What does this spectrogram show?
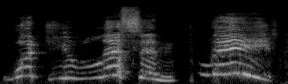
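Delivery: slow, rising to a high loud shrieked please; beg, then break into a wail; exasperated plea. Retold or imitated. Daughter begging dad to listen, slow then shrieking. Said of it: "she wouldn't just scream at it".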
